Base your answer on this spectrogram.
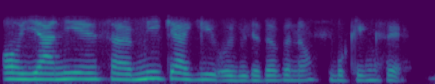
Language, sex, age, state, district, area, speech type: Manipuri, female, 45-60, Manipur, Imphal West, urban, conversation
